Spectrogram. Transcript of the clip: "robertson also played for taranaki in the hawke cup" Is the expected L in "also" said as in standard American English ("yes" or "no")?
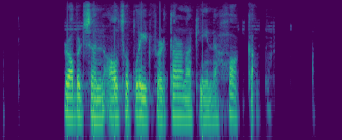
yes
